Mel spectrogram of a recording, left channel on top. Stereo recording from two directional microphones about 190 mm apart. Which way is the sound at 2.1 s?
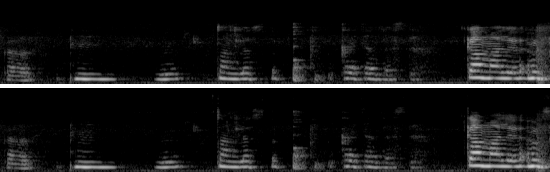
15° right (ahead or behind).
